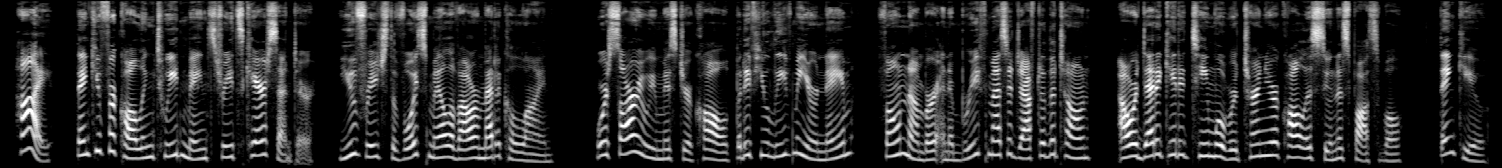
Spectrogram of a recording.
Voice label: ivr sample english; dictor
